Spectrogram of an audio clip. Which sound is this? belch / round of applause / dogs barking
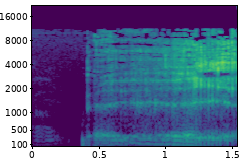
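belch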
